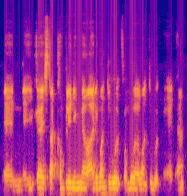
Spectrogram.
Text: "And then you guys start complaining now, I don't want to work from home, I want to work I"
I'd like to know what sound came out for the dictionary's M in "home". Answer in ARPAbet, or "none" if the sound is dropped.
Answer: none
